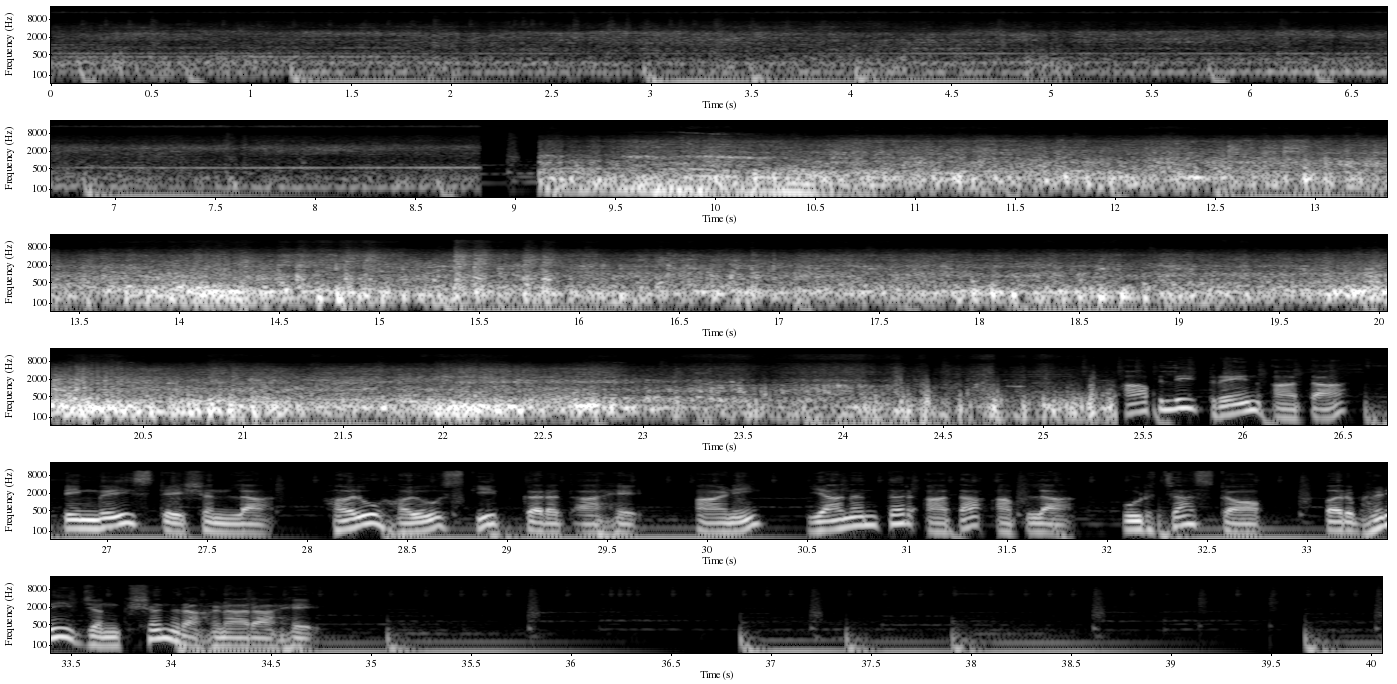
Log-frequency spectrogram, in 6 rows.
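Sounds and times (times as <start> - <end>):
train wheels rumbling on rails: 0.0 - 7.8, 8.4 - 25.7
clacks at rail joints: 11.2 - 20.3.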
